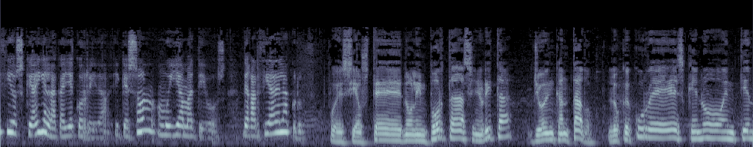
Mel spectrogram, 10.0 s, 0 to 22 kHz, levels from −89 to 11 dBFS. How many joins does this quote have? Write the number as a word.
two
